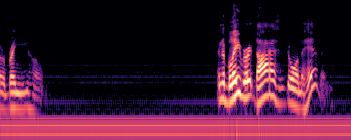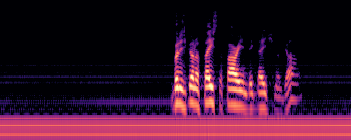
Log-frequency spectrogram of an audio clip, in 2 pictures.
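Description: An elderly man speaks with emphasis into a microphone, in bursts with long pauses.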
